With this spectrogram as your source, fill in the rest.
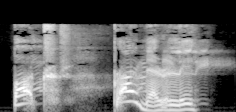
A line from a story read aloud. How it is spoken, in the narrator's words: he said in his former wistful tone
